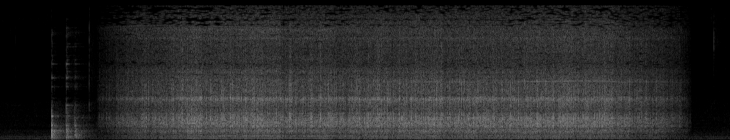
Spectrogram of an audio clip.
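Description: After a couple of clattering knocks, a blender starts up and runs loud and steady, whirring through pinto beans with olive oil for about six seconds before cutting off abruptly.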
